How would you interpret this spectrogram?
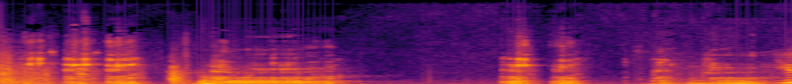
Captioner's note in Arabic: شخير الخنزير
